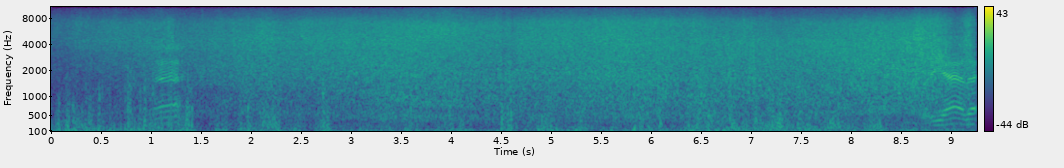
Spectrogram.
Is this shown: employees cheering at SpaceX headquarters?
no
